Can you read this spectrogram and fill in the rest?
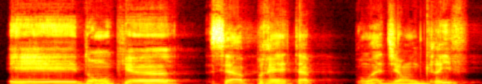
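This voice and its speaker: A man's voice: mid-range voice, steady tone, takes it slowly, darkish tone, far from the mic. A man hosting a podcast interview, asking questions with hesitant fillers. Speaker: podcast host.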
